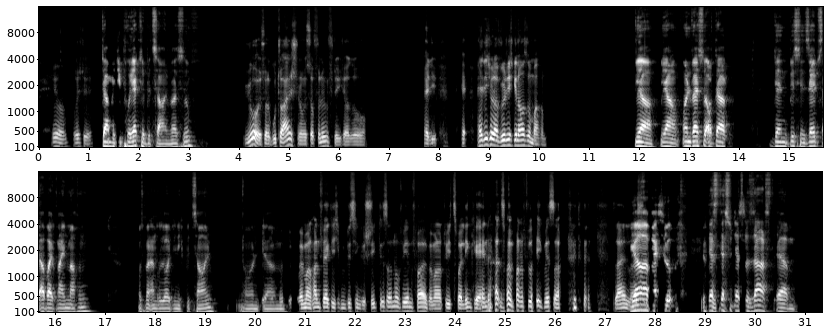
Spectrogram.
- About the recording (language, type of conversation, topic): German, unstructured, Wie findest du eine gute Balance zwischen Arbeit und Privatleben?
- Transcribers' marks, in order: unintelligible speech; laughing while speaking: "hat, soll man vielleicht besser"; chuckle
